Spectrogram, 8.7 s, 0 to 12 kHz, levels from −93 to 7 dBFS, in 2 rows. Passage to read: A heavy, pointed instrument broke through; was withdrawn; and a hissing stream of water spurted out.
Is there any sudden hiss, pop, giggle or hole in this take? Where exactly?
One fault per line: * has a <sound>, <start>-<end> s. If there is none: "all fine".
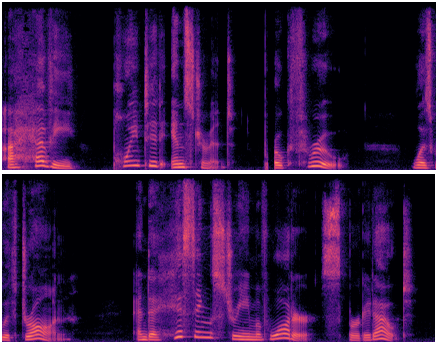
* has a dropout, 2.6-2.7 s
